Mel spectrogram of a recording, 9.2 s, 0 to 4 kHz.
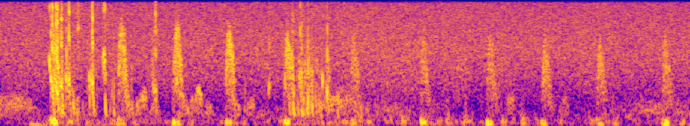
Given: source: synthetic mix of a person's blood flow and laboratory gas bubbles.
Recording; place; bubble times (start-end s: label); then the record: Doppler ultrasound of blood flow; subclavian vein
0.64-1.14 s: bubbles
1.16-1.30 s: bubbles
1.36-1.56 s: bubbles
2.03-2.10 s: bubbles
2.34-2.40 s: bubbles
3.58-3.62 s: bubbles
3.84-4.42 s: bubbles
From the record:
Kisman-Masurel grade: 221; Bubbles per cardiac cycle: several, 3 to 8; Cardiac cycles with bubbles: 10 to 50%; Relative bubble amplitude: barely perceptible (0.100 to 0.250); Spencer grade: 2 (many but less than half of the cardiac periods contain bubble signals, singularly or in groups); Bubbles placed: anywhere in the cardiac cycle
